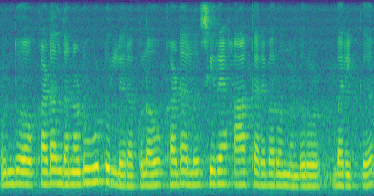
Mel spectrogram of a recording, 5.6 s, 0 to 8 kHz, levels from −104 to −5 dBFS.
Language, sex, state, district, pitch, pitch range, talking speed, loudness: Tulu, female, Karnataka, Dakshina Kannada, 180 Hz, 170-190 Hz, 140 wpm, -14 LUFS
